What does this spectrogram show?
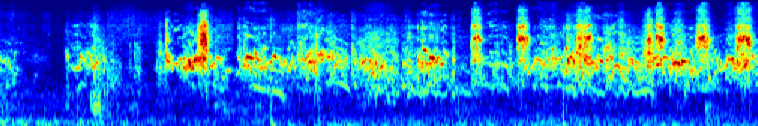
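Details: Australian budgie colony in an aviary, chirping happily: a brief lull, then loud squeaky squawks and squeals over a bed of rapid high chatter.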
